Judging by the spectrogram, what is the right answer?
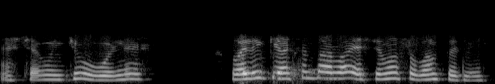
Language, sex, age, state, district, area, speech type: Kashmiri, female, 30-45, Jammu and Kashmir, Kulgam, rural, conversation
